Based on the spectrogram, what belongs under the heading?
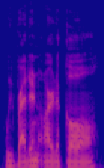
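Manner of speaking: ordinary delivery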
